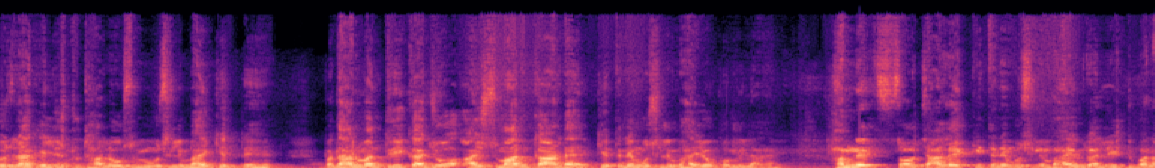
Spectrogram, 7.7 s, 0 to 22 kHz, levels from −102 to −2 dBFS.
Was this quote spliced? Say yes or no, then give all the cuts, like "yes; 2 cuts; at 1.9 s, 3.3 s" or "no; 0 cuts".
no; 0 cuts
